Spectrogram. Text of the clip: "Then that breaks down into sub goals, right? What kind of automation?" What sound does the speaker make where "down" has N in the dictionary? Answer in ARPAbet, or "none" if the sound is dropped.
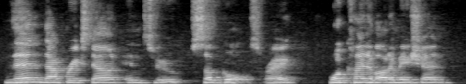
N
